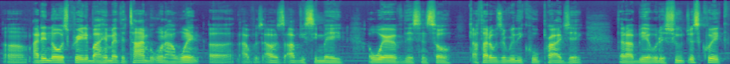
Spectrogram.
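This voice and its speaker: A man's voice: lowish voice, flat delivery, fairly quick, gravelly, a little mellow, faint music behind. A male filmmaker, a native Swahili speaker, talking in a casual vlog, thoughtful and candid as he critiques his own work.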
